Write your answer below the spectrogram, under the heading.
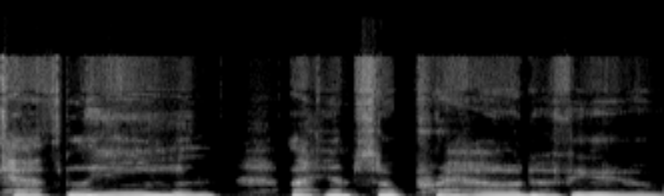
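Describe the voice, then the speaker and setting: A soft-spoken, female-sounding put-on character voice, fairly high in pitch and very slow in pace. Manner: adoring, proud.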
